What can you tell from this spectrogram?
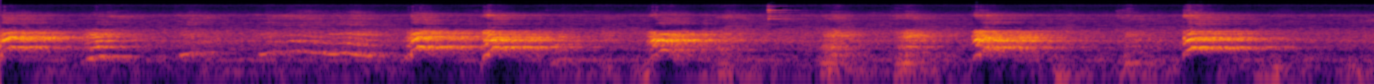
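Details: German Shepherd dogs playing together, giving short yipping barks and whiny, rising yelps in quick bursts, roughly seven across the stretch, with scuffling noise in between.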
